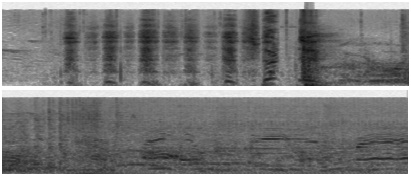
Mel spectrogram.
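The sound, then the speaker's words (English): A hearse engine cranks in a quick series of bursts, catches with a sharp roar, then settles into a steady rumbling run as the vehicle pulls away, with faint voices mixed in. “I think someone stole the hearse.”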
